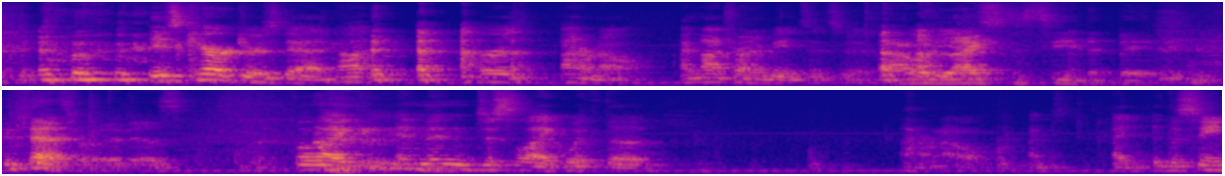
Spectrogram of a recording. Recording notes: Pardon the poor audio quality this week as our studio is a bit torn apart.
